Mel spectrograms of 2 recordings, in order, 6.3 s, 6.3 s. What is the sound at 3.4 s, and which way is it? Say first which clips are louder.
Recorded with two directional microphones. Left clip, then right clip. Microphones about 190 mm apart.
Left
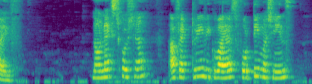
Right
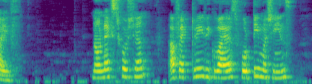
Speech: right 1 dB; 35° right (ahead or behind).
